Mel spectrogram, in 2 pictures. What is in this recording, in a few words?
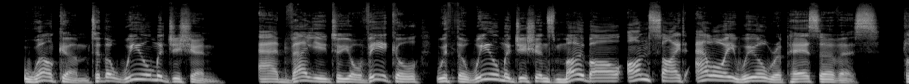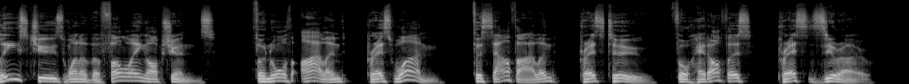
AU Male Voice Talent Phone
